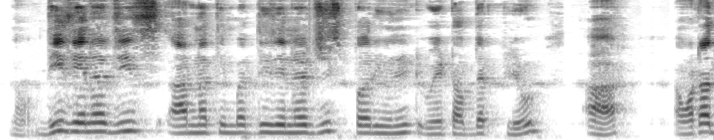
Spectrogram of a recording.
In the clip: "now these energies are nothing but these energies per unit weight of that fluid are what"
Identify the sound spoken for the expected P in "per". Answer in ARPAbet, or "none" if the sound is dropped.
P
